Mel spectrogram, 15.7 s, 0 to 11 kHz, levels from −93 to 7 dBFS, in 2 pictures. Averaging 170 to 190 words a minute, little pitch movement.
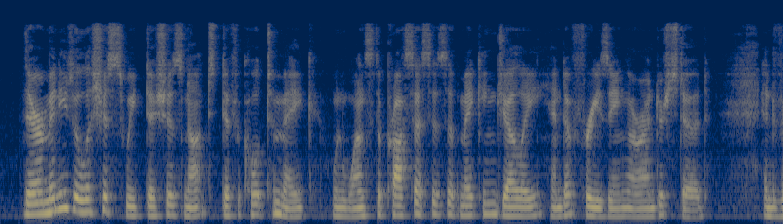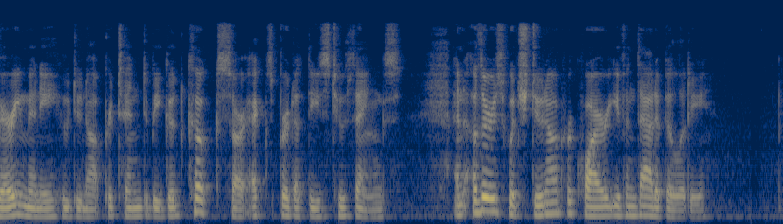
No: average, 185 wpm; average, 3.7 semitones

